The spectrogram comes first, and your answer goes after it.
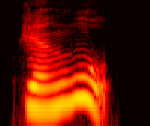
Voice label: "人物", Chinese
